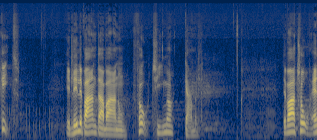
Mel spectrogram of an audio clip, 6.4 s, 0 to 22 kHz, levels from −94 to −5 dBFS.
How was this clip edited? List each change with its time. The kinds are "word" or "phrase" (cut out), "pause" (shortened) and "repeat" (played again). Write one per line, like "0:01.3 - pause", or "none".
none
